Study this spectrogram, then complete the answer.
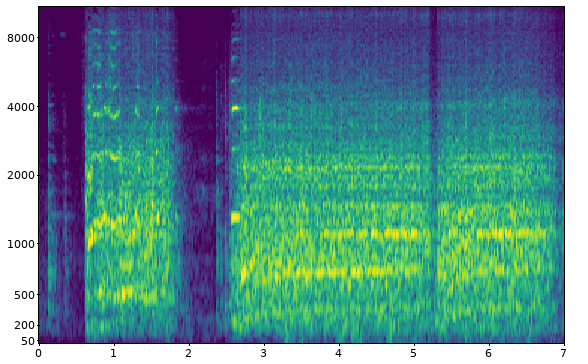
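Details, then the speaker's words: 1960 MG MGA 1600 roadster that sat in a barn for a very long time, cranked by pulling the cable starter solenoid by hand with the spark plugs out. Two bursts of quick, even whirring, spinning freely with no binding or clunks: it turns over well. Normal cranking. "okay the engine turns over well"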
